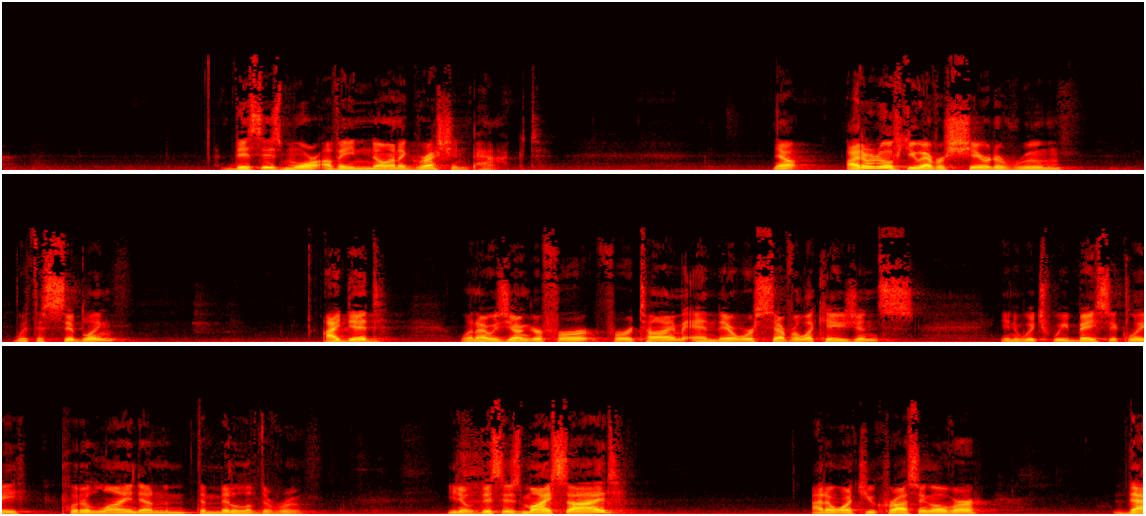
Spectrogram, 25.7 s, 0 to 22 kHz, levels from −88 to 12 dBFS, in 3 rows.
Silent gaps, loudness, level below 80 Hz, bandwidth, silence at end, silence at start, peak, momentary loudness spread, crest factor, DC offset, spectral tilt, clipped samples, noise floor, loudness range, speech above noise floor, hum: none; -23 LUFS; -54 dBFS; 15 kHz; 0 s; 1.65 s; -4 dBFS; 16 LU; 22 dB; under 0.1%; -5.5 dB/octave; under 0.1%; -59 dBFS; 5 LU; 36 dB; none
